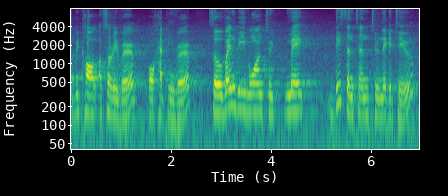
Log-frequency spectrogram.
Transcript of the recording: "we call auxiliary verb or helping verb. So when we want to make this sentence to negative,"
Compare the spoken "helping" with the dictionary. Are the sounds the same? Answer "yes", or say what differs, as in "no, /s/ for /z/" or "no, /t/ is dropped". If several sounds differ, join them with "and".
no, /l/ is dropped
